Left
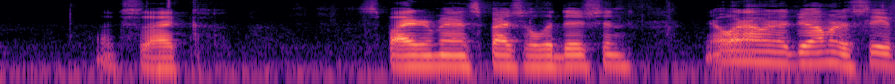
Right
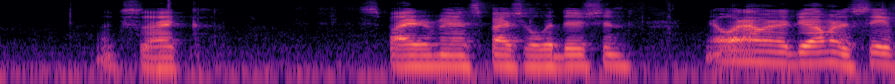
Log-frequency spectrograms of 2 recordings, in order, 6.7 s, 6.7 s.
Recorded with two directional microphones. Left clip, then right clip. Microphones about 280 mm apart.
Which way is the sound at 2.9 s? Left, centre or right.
Left.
